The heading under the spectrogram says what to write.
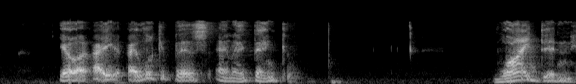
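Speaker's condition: Gunshot injury to voice box; hit spine

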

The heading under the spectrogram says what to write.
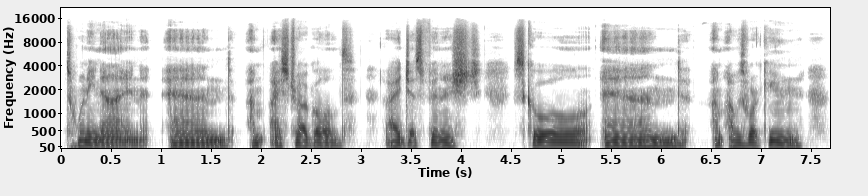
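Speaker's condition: Stuttering; onset around age 9, avoided school speech therapy, never had therapy, very pronounced until few years ago, phone use helped; improved, often unnoticed by non-stutterers, discloses stutter situationally, worse with hangover; blocks felt in chest, gets stuck unable to speak, little pauses; prolonged sounds

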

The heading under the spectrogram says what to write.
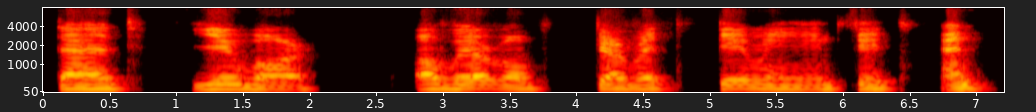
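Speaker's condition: Cerebral palsy

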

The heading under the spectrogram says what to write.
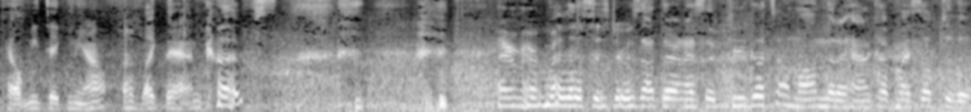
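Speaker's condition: No condition

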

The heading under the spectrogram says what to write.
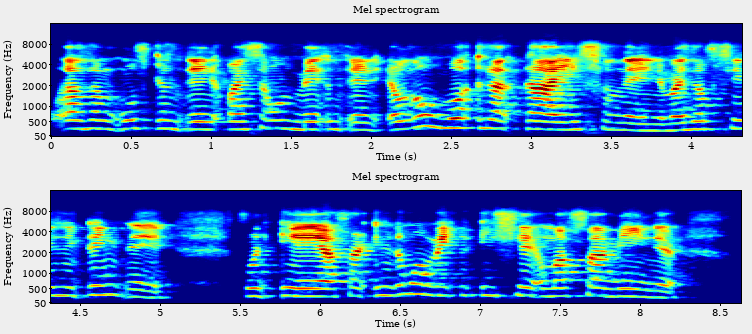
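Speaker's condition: Cleft lip and palate; care at Bauru and Joinville Centrinhos, long speech therapy, home exercises; residual hypernasality, nasal air escape likely to increase after surgery, voice still needs improvement

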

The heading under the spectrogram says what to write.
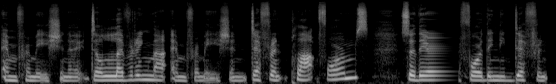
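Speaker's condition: No condition

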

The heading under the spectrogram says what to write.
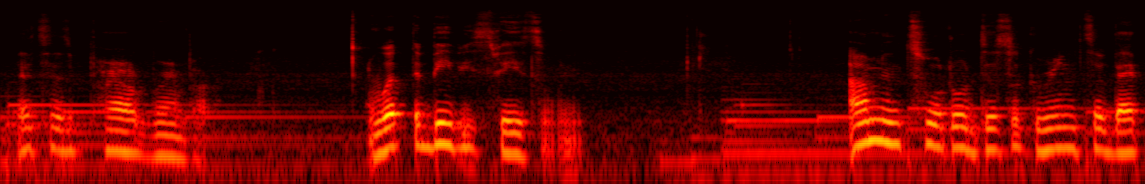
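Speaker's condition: Stroke with stutter; cannot move

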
